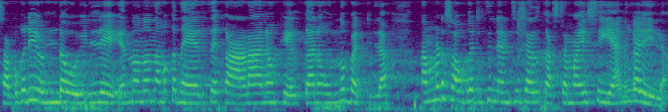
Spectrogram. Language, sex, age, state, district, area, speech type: Malayalam, female, 18-30, Kerala, Kollam, rural, spontaneous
